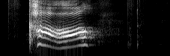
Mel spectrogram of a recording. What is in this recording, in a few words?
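"hao3", Mandarin Chinese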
